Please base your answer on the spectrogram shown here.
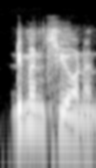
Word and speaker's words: Dimensionen: So is it like English or a German pronunciation? How do you pronounce? Bedeutungens Dimensionen or a dimension? Dimensionen. Okay, like yeah, German.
